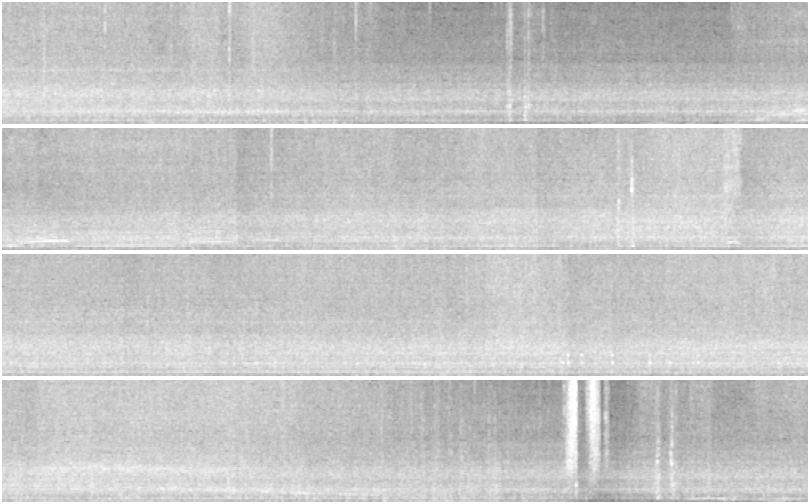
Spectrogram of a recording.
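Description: Car-cabin road noise while driving on a wet, slushy highway: steady tyre hiss under an engine drone. About eight seconds in, a pitch rises, and midway a steady tone holds for several seconds.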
